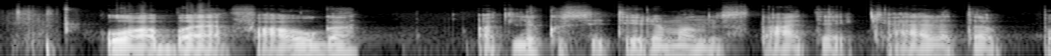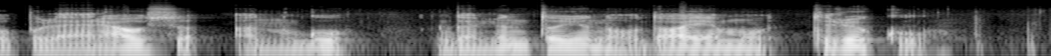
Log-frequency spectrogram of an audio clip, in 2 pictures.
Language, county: Lithuanian, Alytus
